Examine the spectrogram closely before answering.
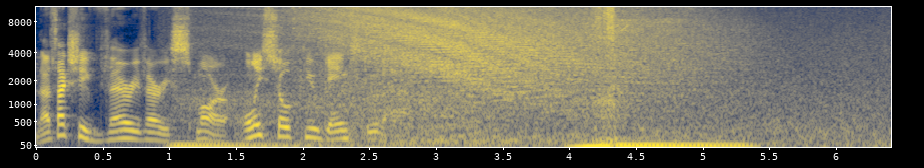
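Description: A magical shimmer whooshes and sparkles, sweeping downward before it stops.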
